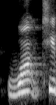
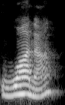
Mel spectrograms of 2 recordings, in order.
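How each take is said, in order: First: Both words are said separately with a full 'oo'. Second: The words merge, ending in a short 'ah' sound. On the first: "want to becomes wanna" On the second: "it often becomes like a short a sound, like an ah"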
